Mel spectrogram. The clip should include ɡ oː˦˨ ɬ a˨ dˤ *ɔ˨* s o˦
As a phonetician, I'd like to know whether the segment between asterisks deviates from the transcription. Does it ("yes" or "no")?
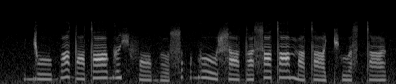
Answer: yes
